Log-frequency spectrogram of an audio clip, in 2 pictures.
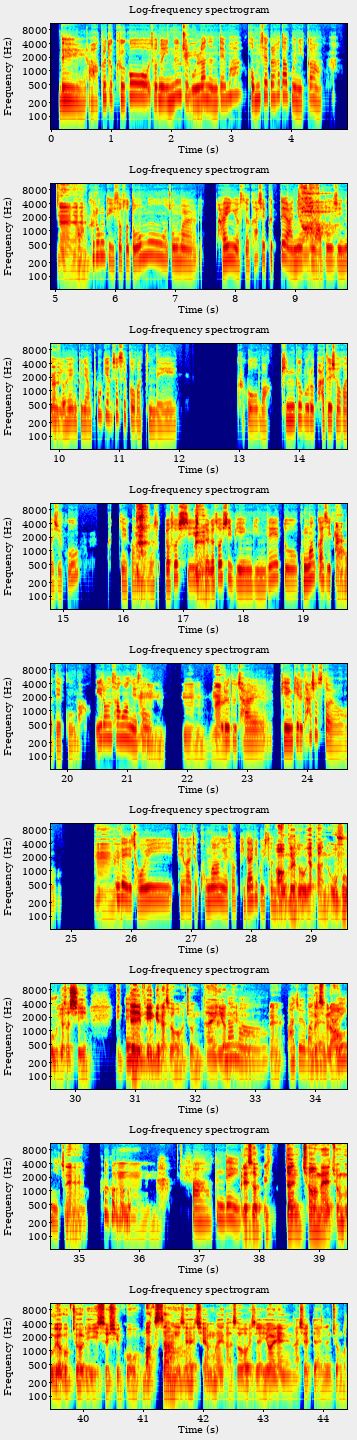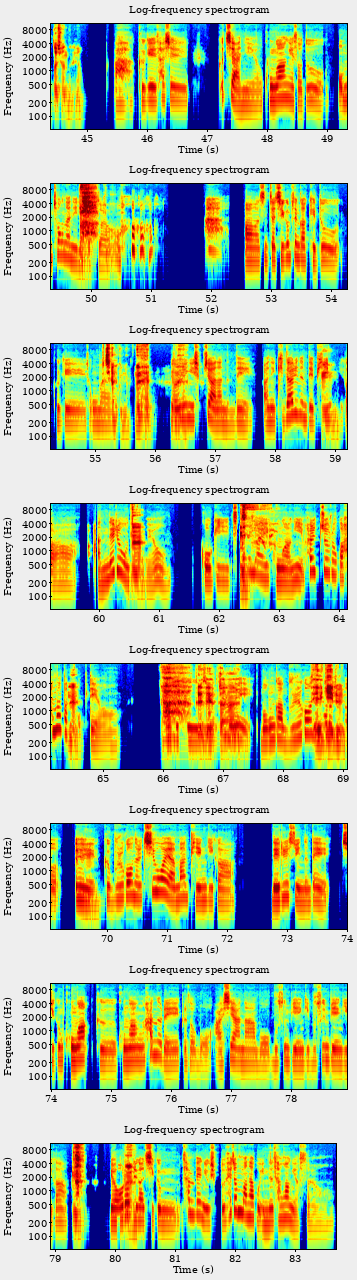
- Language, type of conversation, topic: Korean, podcast, 가족과 함께한 여행 중 가장 감동적으로 기억에 남는 곳은 어디인가요?
- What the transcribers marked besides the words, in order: laugh; other background noise; laugh; laughing while speaking: "네"; tapping; laugh; laugh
